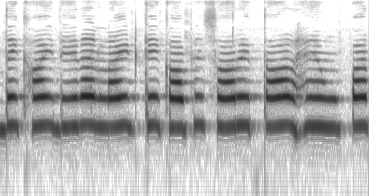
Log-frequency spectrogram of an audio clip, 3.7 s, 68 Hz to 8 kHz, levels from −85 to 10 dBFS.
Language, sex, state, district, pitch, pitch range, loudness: Urdu, female, Bihar, Saharsa, 370 Hz, 365-380 Hz, -12 LUFS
